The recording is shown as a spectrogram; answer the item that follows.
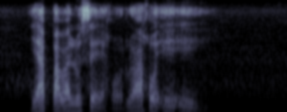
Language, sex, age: Tswana, male, 20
